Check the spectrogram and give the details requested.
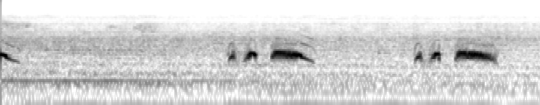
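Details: Spotted dove call used as a bird lure: two phrases about two seconds apart, each a quick double hoot then a long descending coo, over constant low hum and faint hiss.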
